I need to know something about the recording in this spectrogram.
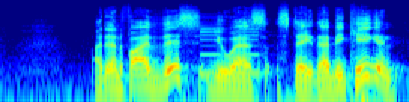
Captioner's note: buzzer beeps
